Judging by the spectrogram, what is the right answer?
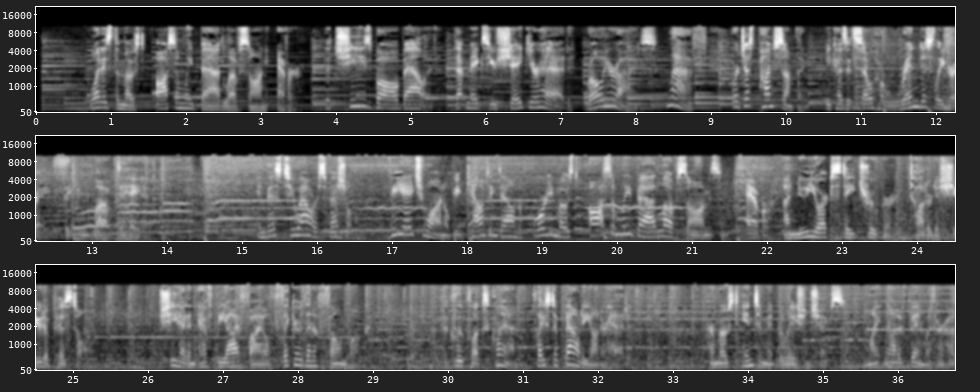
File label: female narration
